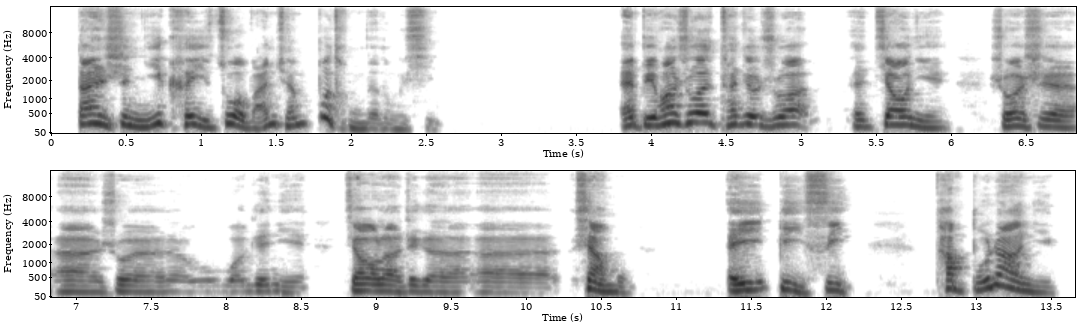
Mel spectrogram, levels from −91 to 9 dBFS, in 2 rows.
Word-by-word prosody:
但 215 -1 +4
是 200 - 0
你 170 +6 +2
可 210 -1 +1
以 175 -7 0
做 210 +9 +2
完 150 - -3
全 200 +1 -4
不 365 - 0
同 125 - -7
的 115 0 -12
东 110 -2 -17
西。 100 - -10 1.2
诶， 185 +3 +3
比 185 -1 +5
方 235 +4 +5
说， 250 +2 +6
他 195 -1 -3
就 205 0 +2
说， 195 +5 0 0.3
呃， 160 0 -3
教 195 +6 +3
你 140 -6 -3 0.3
说 165 +1 +1
是， 150 -2 -1
呃， 130 -1 -4
说： 140 +3 -2 0.6
“我 135 - -10
给 145 0 -5
你 125 -4 -14 0.2
教 155 -1 +3
了 145 -3 0
这 145 - -3
个， 130 -3 -6
呃， 120 -2 -11
项 145 - +4
目 120 -4 -7 0.6
A、 165 +4 +6
B、 175 -8 -1
C。” 140 +5 -3 0.5
他 200 - +3
不 195 +3 0
让 220 - +4
你 120 -3 -9
155 Hz, 195 characters per minute, -21 LUFS, 130-195 Hz, 1.2 s, 说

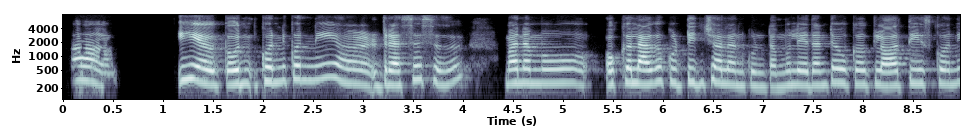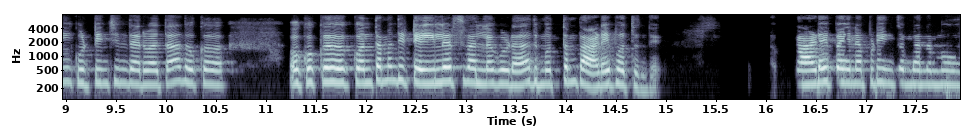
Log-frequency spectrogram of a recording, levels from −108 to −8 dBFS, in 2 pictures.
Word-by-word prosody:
ఆ! - - +4 1.1
ఈ - - +1 0.4
కోన్ 255 +1 +4 0.2
కొన్ని, 290 0 +2
కొన్ని 320 0 -1 0.2
ఆహ్, 255 -4 -1
డ్రెసెస్ 260 +7 +1 0.8
మనము 265 0 +3 0.6
ఒకలాగా 265 +1 +4
కుట్టించాలనుకుంటాము. 245 -5 -3
లేదంటే, 240 +2 -1
ఒక 260 -1 -3
క్లాత్ 230 -1 +3
తీసుకొని 260 +1 -4
కుట్టించిన 265 +1 -6
తర్వాత 245 0 -3
అది 280 -2 -1
ఒక 265 +1 -9 0.9
ఒకొక్క 280 +1 +1 0.3
కొంతమంది 295 +3 0
టైలర్స్ 280 +2 +4
వల్ల 265 -1 -1
కూడా 255 -2 0
అది 280 0 -7
మొత్తం 255 +3 -4
పాడైపోతుంది. 230 -3 0 1.4
పాడైపోయినప్పుడు. 270 +1 +2
ఇంక 260 +1 -8
మనము 245 0 -6
260 Hz, 95 wpm, -23 LUFS, 245-275 Hz, 1.4 s, ఆ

